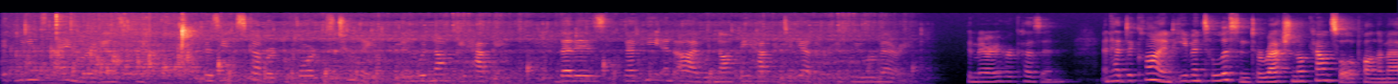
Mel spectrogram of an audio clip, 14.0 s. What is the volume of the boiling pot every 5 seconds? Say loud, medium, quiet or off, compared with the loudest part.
loud, medium, off.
